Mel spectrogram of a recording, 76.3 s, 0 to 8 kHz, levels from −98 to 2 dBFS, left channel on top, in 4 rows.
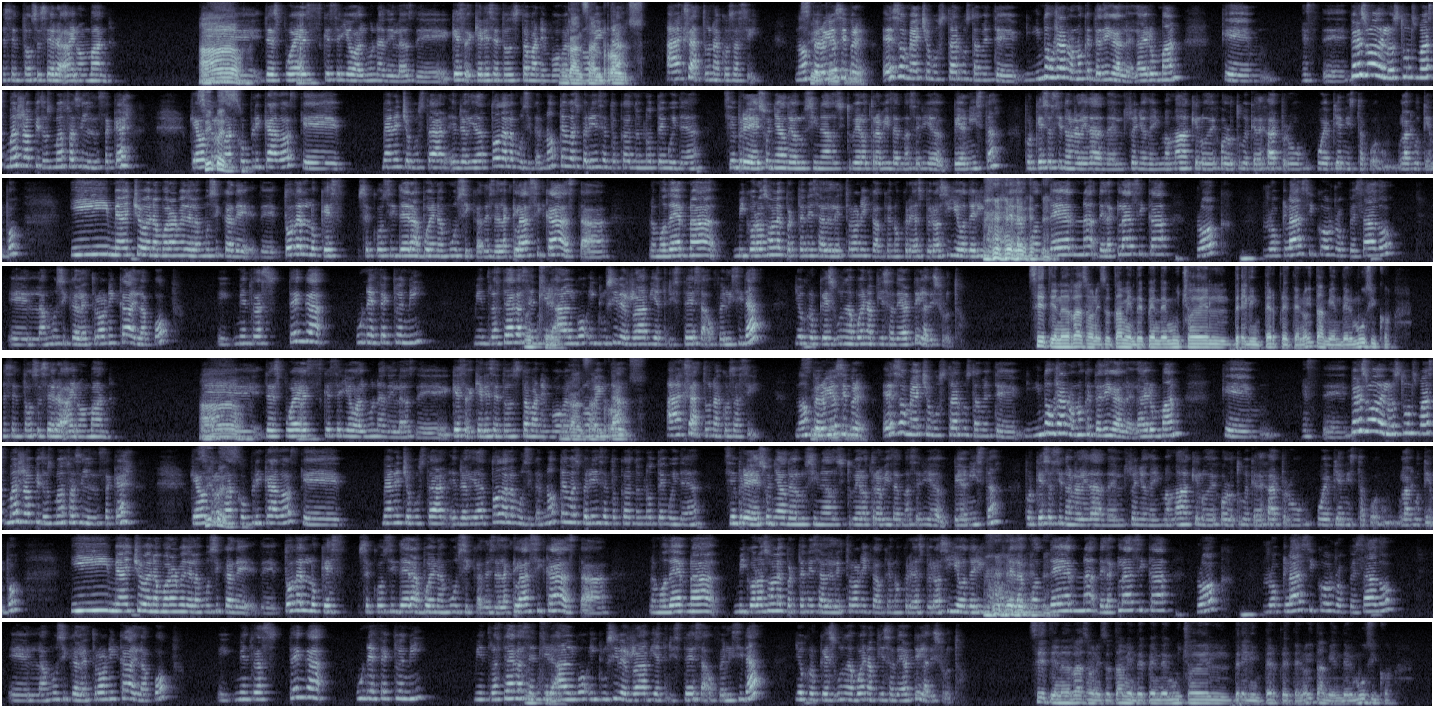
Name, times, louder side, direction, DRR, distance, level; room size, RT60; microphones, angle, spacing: voice 1, 0.0-1.4 2.6-8.3 8.9-10.0 10.6-15.7 16.3-17.0 17.3-20.8 21.2-23.6 24.1-28.3 28.7-32.4 32.7-38.3 39.1-42.7 42.9-46.2 46.8-53.7 54.1-54.3 55.0-56.7 57.3-59.4 60.1-61.5 62.0-62.8 63.5-67.3 67.8-69.9, left 1 dB, 45° left, 0.9 m, -32 dB
voice 2, 2.6-3.3 3.9-4.0 7.4-8.5 10.8-11.5 21.7-22.1 51.2-52.2 54.7-54.9 64.2-64.7 71.0-75.8, left 6 dB, 75° left, 0.3 m, -29 dB
2.7 x 2.1 x 2.5 m
head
